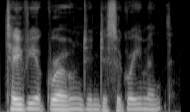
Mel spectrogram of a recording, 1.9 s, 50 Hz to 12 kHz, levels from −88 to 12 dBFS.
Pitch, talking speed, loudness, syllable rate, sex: 145 Hz, 125 wpm, -19 LUFS, 5.3 syllables/s, female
